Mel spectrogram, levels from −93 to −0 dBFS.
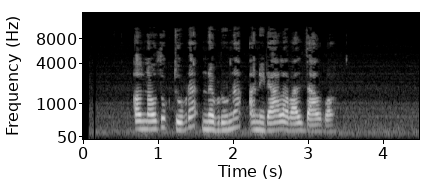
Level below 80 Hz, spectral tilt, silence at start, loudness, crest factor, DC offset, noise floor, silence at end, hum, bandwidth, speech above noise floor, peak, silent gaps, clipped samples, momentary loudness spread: -70 dBFS; -6 dB/octave; 0.65 s; -24 LUFS; 18 dB; under 0.1%; -54 dBFS; 1.15 s; none; 11 kHz; 31 dB; -8 dBFS; none; under 0.1%; 8 LU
